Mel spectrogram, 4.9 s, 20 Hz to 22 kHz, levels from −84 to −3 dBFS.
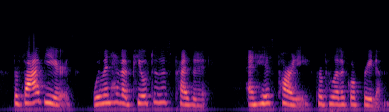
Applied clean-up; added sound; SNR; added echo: none; none; none; none.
